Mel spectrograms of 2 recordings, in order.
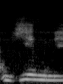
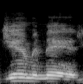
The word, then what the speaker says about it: Jimenez: It's not Jimenez. It is Jimenez. You can't read? Jimenez. It's J-I-M. It's Jim-E-N-N-E-Z. It's pronounced like an H.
